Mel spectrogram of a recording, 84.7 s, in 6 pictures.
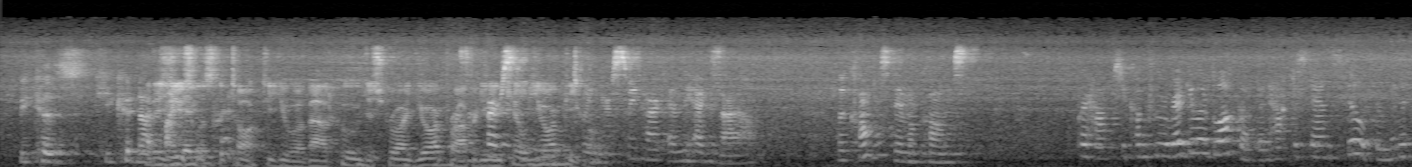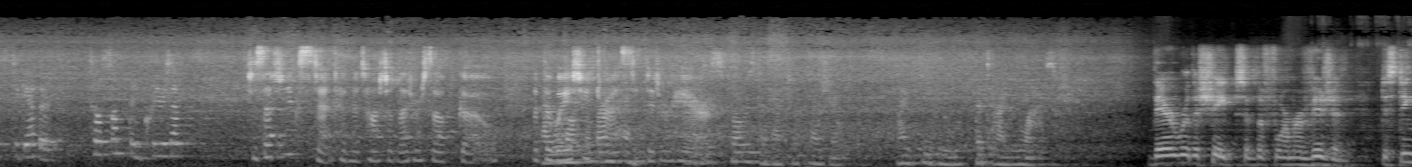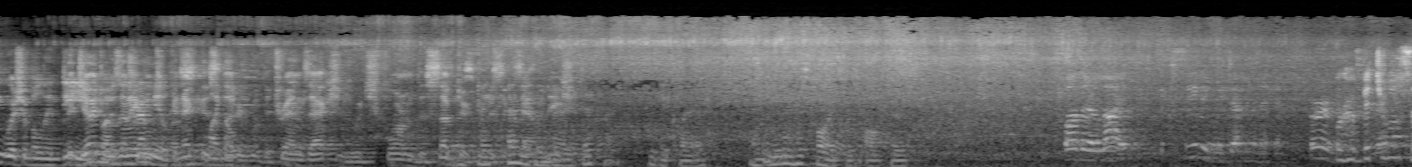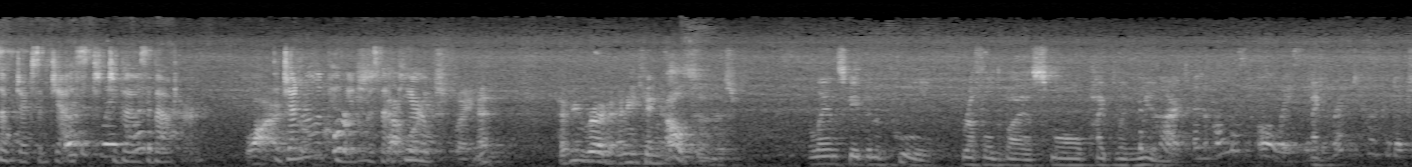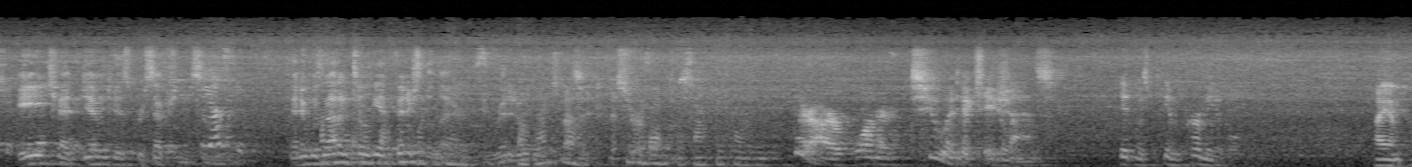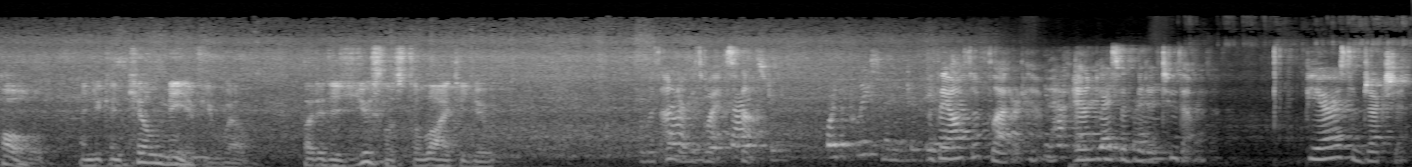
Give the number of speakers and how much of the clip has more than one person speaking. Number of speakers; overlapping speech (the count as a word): ten, about 30%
